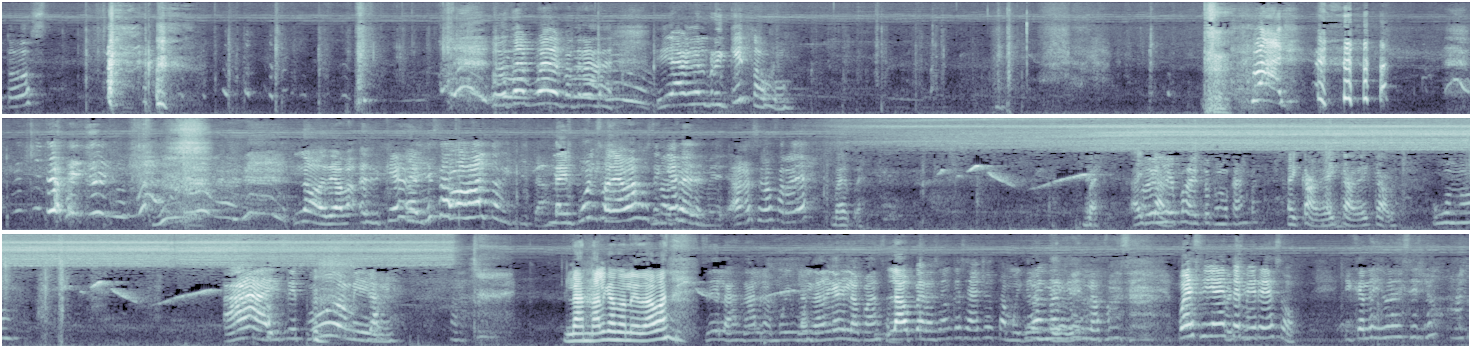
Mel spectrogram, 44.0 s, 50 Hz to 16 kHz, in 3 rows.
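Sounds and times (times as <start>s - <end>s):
women laughing: 1.0s - 5.3s, 11.6s - 17.7s, 32.4s - 33.1s.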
